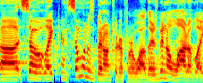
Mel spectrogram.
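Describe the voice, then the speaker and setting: A woman at medium pitch with very wide pitch swings and audible room echo. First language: not English. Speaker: panel moderator. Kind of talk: panel discussion. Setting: stage with audience. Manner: casual, filler-heavy.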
